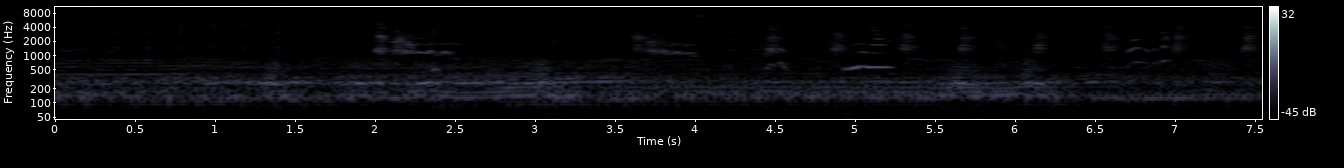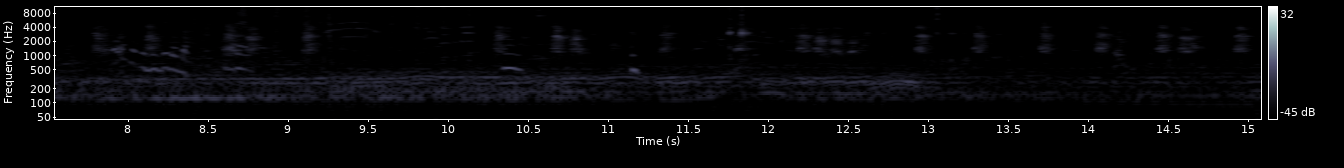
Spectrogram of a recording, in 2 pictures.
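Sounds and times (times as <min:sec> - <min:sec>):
dog whimpering: 0:06.6 - 0:11.5.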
